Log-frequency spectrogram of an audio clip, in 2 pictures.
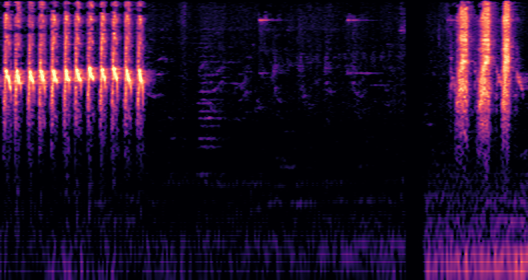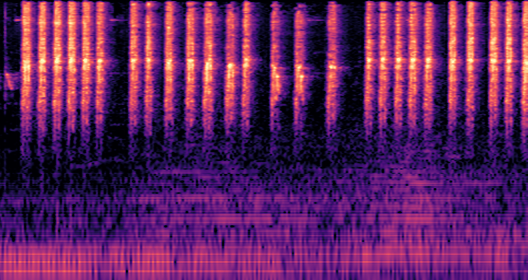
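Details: Actively singing grey-cheeked bulbul, ngebren style, for training other birds: a rapid string of high, clipped notes, a pause, then long stretches of harsh, chattering bursts over a low background rumble.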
